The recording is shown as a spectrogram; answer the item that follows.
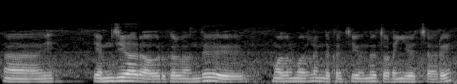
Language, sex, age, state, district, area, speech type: Tamil, male, 18-30, Tamil Nadu, Erode, rural, spontaneous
